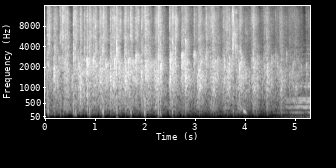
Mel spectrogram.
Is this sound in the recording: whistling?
no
